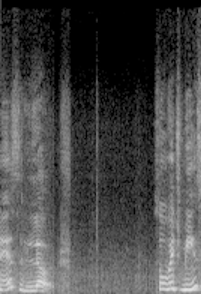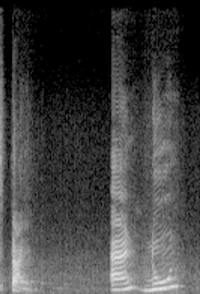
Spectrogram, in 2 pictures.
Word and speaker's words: l'heure: Here H is silent and we just pronounce only EURE, which is or.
